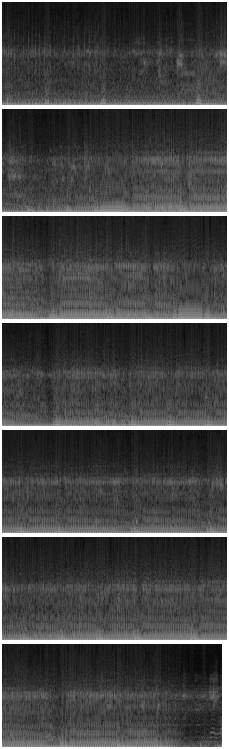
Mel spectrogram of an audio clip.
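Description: Four custom Fi BTL subwoofers in a fourth-order wall enclosure playing bass-heavy music at extreme volume, with a steady beat. The deep bass overloads the car-mounted microphone, so it comes through as a flat, distorted rumble.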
